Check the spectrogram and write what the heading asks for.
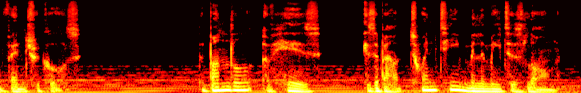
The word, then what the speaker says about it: His: The impulse enters a structure called the bundle of His, pronounced like the word hiss.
